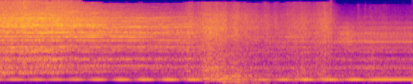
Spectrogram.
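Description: Live blues band: drum kit cymbals crashing and washing over a held, wavering note with rich overtones. About halfway through, a low note slides down in pitch.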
